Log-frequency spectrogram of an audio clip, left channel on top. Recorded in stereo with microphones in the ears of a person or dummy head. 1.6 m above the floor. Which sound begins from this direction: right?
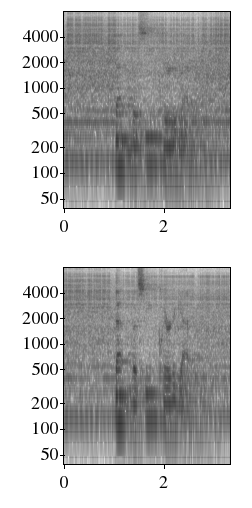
A man speaking, at 1.0 s.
